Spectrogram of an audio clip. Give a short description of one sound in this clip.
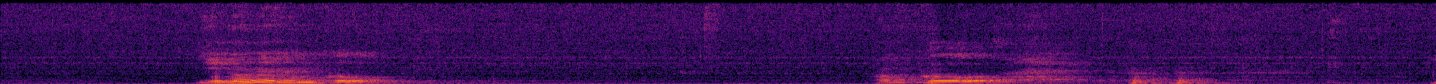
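A man speaks calmly into a microphone in short phrases.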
